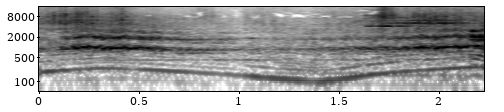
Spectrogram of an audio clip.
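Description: A modded car engine in Need for Speed: Most Wanted revs down and climbs back up in a loud, close sweep, with faint tire squeal mixed in.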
